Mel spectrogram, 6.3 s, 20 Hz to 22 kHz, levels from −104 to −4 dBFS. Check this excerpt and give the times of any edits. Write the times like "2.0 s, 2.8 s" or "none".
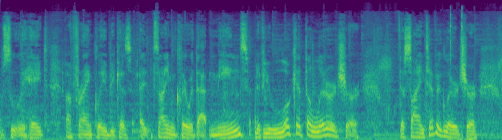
3.1 s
